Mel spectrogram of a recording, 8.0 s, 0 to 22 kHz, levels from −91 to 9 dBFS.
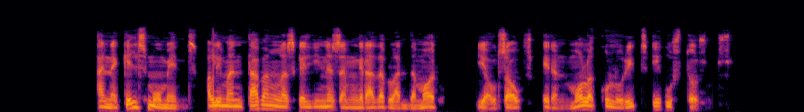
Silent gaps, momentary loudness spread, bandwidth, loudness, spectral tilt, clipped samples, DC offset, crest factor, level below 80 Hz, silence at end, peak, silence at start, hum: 4.62-4.77 s; 7 LU; 8 kHz; -18 LUFS; -5 dB/octave; under 0.1%; under 0.1%; 18 dB; -56 dBFS; 0.75 s; -2 dBFS; 1 s; none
